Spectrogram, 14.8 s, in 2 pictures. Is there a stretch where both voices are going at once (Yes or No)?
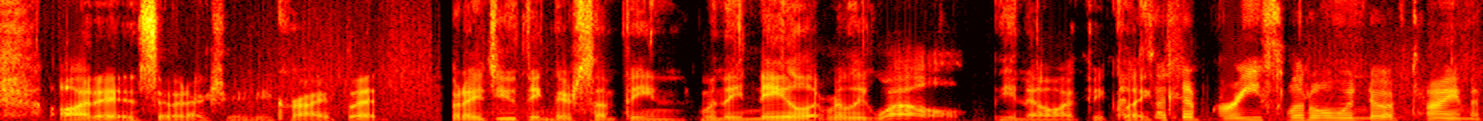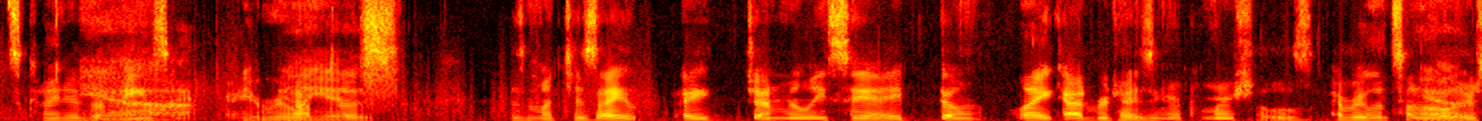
Yes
